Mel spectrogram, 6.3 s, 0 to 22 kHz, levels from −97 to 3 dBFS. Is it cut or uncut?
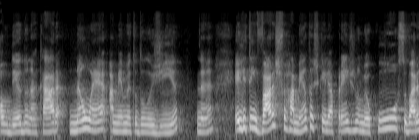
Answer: uncut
